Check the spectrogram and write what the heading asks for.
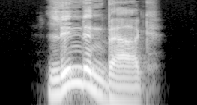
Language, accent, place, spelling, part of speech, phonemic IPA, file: German, Germany, Berlin, Lindenberg, proper noun, /ˈlɪndn̩ˌbɛʁk/, De-Lindenberg.ogg
- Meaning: 1. a municipality of Mecklenburg-Vorpommern, Germany 2. a municipality of Rhineland-Palatinate, Germany 3. a town in Bavaria, Germany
